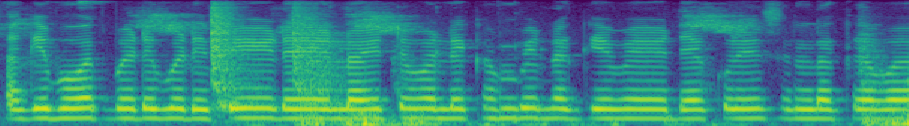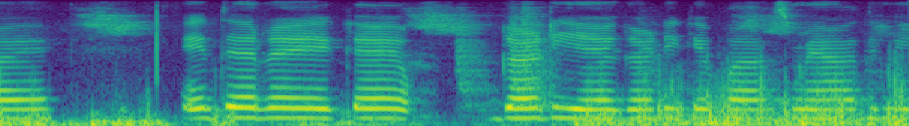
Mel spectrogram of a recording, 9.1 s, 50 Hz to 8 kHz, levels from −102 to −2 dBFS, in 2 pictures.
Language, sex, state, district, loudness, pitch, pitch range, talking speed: Hindi, female, Rajasthan, Bikaner, -15 LUFS, 230 Hz, 215-235 Hz, 170 wpm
